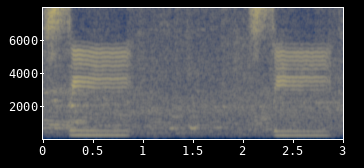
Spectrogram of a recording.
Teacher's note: the first tone is high and steady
